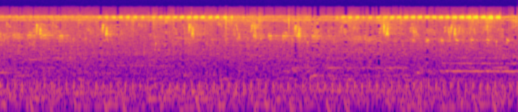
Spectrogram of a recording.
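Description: Open-air ambience: wind rumbling steadily against the microphone, with a steady high-pitched pulsing trill and short chirps scattered through it.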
